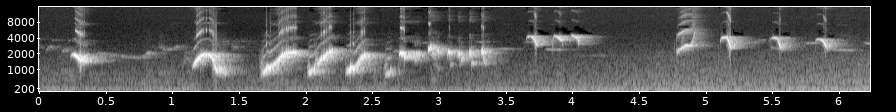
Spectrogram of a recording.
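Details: White-rumped shama, a female calling the male, used as a lure to provoke singing: loud, clear whistled notes sweeping up and down, given singly or in short bursts with pauses between them.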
